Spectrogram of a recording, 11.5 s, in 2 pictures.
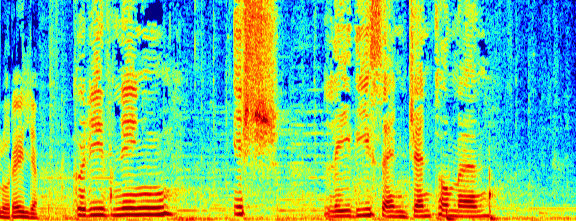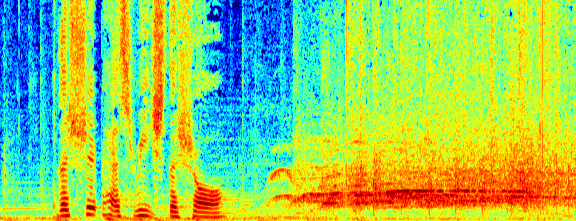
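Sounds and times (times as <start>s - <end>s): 
speech: 0.0s - 5.0s, 6.3s - 8.1s
cheering: 8.4s - 11.5s
audience applause: 8.6s - 11.5s.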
